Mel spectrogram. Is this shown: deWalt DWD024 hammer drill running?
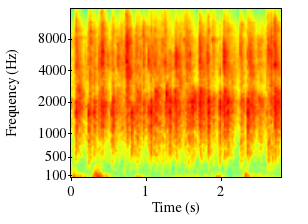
no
